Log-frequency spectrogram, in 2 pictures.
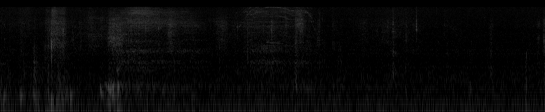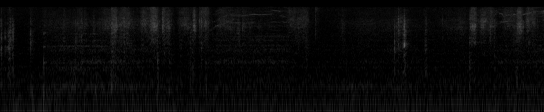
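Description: Trading cards rustle and slide against each other as they are shuffled by hand.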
